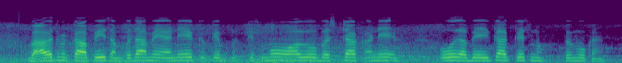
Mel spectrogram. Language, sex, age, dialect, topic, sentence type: Hindi, male, 18-24, Awadhi Bundeli, agriculture, statement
